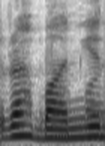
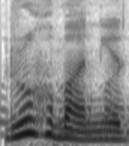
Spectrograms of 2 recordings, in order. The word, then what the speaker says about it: رہبانیت: ضمن میں آگے فرمایا، اس کا تلفظ رہبانیت بھی کیا جاتا ہے اور روحبانیت بھی۔ اس کا مادہ رہب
